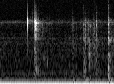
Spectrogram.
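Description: A few light, scattered clicks of typing on a computer keyboard, soft and close against a steady low electrical hum, with short pauses between keystrokes.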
